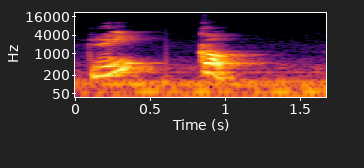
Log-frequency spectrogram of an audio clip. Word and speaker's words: Rico: You just have a teensy bit of a different pronunciation, again, because of the R.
